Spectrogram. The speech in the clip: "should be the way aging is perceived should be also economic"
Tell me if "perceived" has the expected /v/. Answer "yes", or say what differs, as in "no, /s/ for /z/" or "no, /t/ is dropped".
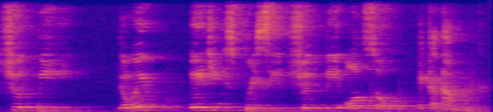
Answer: no, /v/ is dropped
